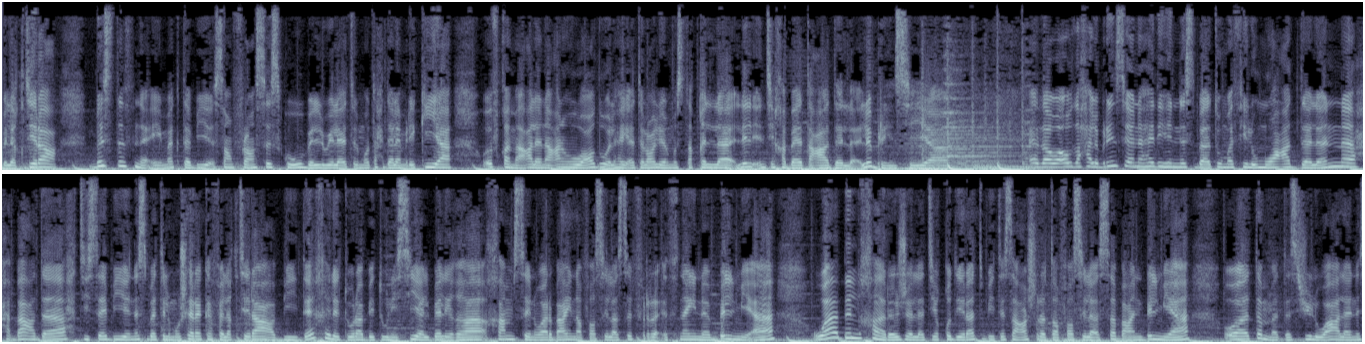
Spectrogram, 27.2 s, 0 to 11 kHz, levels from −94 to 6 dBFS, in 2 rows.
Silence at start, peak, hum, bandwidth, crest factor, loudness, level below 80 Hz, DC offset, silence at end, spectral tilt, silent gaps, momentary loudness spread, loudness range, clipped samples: 0 s; -6 dBFS; none; 11 kHz; 12 dB; -20 LUFS; -24 dBFS; under 0.1%; 0 s; -5.5 dB/octave; none; 4 LU; 2 LU; under 0.1%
